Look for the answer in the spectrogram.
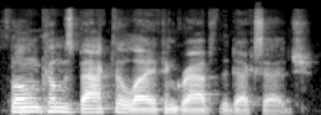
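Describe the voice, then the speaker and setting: A man's voice: lowish voice, moderate pace. A man reading out screenplay stage directions as narrator at a live table read.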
